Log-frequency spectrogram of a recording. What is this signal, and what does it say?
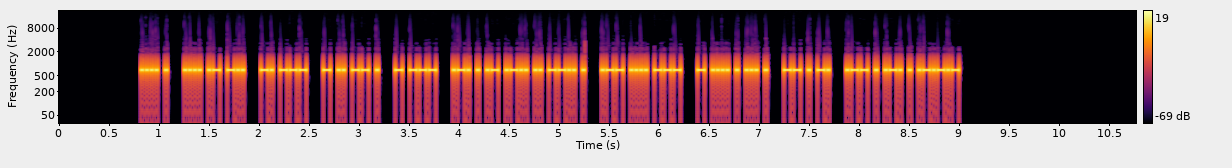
Morse code, heard as a keyed tone, about 48 wpm, 700 Hz. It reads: HE HAD NO TIME TO REALIZE WHO THESE MEN WERE.
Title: Sentences from Top 1000 Words 50wpm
